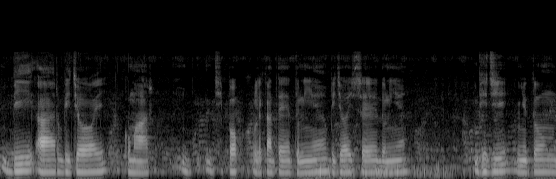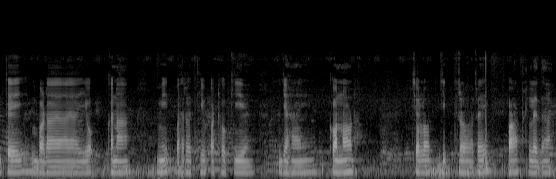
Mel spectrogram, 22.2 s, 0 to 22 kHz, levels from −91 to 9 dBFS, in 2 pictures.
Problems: none marked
